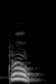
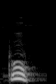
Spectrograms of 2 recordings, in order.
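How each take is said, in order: Both takes have the same delivery.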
